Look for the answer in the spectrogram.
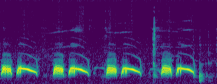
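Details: Decoy spotted dove in 'gù thúc bổi' cooing to rouse wild birds: four regular two-part coos, a short rough note then a long sliding one, about one per second, with a brief click and rustle.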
